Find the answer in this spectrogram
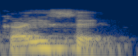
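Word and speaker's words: कैसे: South Indians pronounce Kaise as Kaise. So there they are wrong. The word Kaise it cannot be pronounced as Kaise.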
